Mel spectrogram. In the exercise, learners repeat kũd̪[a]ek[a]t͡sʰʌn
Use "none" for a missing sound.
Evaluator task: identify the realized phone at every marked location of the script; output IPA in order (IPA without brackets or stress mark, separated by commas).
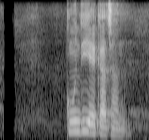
i, a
